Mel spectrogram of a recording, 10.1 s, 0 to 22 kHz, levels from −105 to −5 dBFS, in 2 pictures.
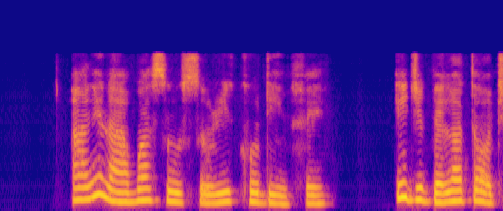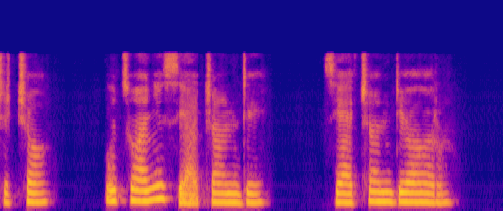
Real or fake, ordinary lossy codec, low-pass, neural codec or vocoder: fake; none; none; codec, 16 kHz, 4 kbps, FreqCodec, smaller model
